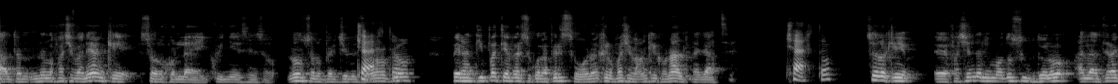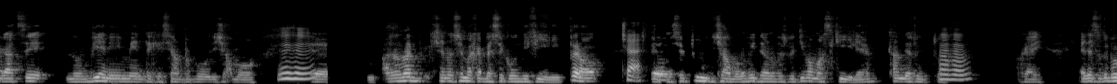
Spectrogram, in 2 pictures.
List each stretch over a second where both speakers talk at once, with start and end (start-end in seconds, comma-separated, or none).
none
